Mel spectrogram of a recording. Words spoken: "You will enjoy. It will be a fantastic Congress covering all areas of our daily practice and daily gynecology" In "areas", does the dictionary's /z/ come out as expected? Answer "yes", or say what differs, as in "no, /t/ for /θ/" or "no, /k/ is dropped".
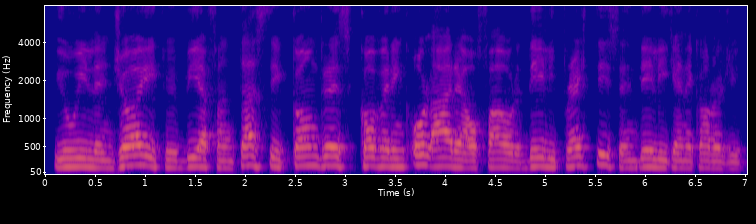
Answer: no, /z/ is dropped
